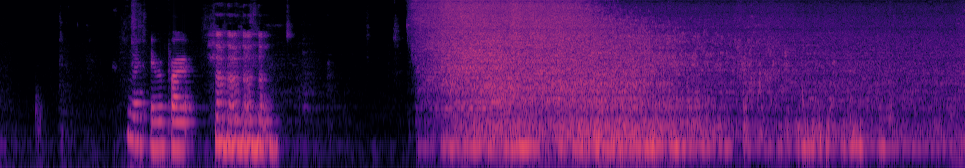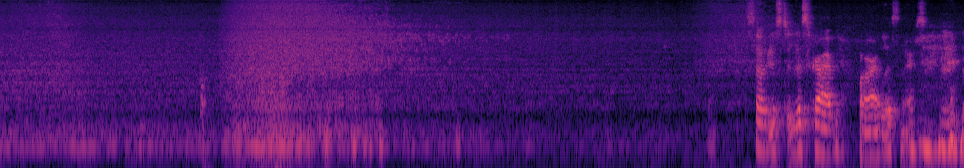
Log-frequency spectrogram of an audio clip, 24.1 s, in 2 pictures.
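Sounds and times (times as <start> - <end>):
speech: 1.6 - 3.7, 21.5 - 24.1
laughter: 2.7 - 3.5, 23.5 - 24.1
steam hissing into a steam room: 5.1 - 24.1.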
